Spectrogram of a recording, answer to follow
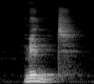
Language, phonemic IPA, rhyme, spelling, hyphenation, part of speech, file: Dutch, /mɪnt/, -ɪnt, mint, mint, noun / adjective / verb, Nl-mint.ogg
- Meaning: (noun) 1. a mint-flavored candy 2. mint (colour); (verb) inflection of minnen: 1. second/third-person singular present indicative 2. plural imperative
